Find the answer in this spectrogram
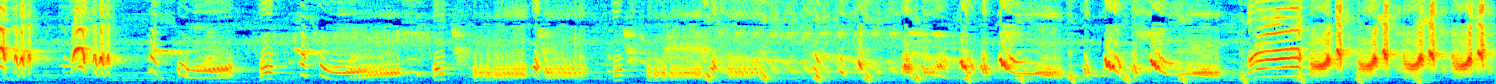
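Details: Black-winged flycatcher-shrike (Hemipus hirundinaceus), song.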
